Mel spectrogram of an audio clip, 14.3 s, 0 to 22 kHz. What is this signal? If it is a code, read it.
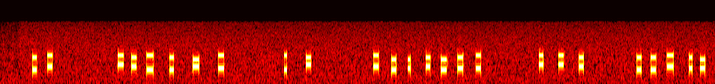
DTMF, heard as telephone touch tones, dialled by hand, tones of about 90 ms. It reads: 29 #83276 30 9148156 ##8 22954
